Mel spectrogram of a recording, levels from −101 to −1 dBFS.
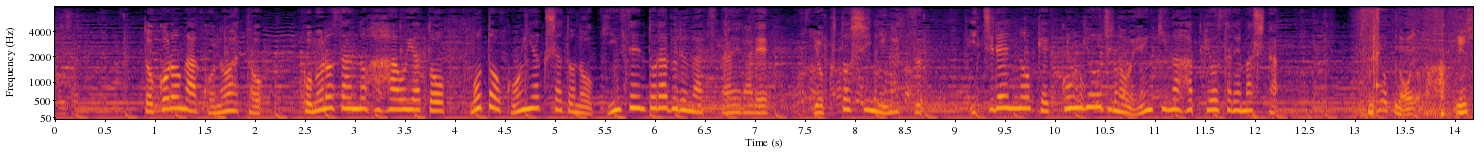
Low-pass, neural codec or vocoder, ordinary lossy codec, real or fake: none; none; none; real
